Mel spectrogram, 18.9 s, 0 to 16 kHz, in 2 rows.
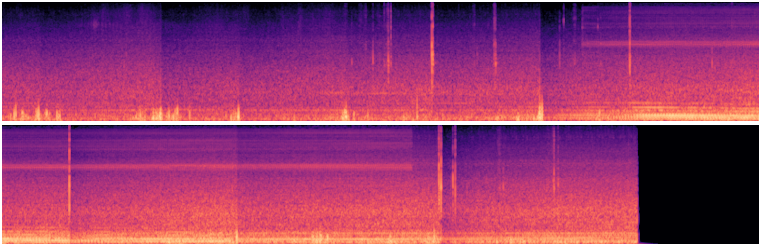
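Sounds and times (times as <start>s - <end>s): engine idling hum: 7.3s - 14.6s
sharp clicks: 7.3s - 14.6s.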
